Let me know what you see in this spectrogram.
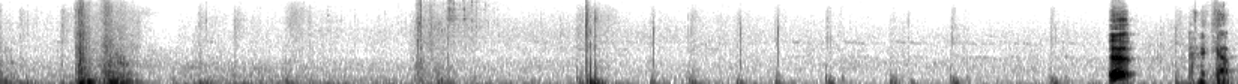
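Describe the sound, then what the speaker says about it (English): A series of irregular hiccups pops out between soft thuds and faint background noise, with a couple of sharper, louder bursts near the end. "Hiccups."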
